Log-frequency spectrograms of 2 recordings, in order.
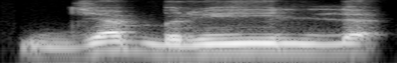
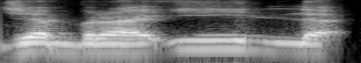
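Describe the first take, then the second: First: The first vowel is a, then a short i. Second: The first vowel is a, then a-i before l. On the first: This is the form used by some other speakers. "according to some other, it is pronounced as Jabril" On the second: This is the form used by the Qais and Tamim tribes. "in the language of uh, the tribe of Qais and Tamim"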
